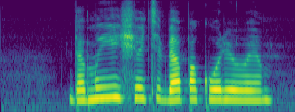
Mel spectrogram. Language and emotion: Russian, neutral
